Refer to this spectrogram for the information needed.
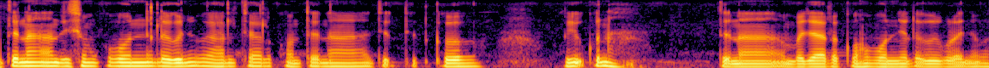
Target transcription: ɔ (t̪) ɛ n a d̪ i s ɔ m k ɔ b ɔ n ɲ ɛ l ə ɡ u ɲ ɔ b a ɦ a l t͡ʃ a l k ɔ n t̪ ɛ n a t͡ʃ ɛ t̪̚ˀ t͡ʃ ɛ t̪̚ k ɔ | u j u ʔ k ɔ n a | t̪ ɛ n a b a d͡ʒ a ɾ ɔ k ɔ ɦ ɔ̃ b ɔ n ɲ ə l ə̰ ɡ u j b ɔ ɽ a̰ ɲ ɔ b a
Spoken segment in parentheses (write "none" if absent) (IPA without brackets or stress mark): t̪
